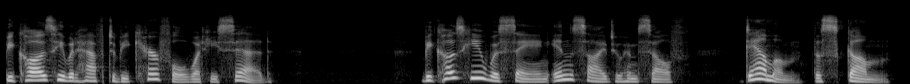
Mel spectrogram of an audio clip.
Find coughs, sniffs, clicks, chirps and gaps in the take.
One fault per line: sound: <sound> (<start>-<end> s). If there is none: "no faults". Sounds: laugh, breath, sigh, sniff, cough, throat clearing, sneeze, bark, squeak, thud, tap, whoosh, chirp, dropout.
no faults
